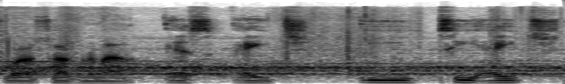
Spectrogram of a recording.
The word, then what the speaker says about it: Sheth: S-H-E-T-H. That was how you would pronounce it. And the original Ugarit language that they were speaking was Sheth, S-H-E-T-H.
